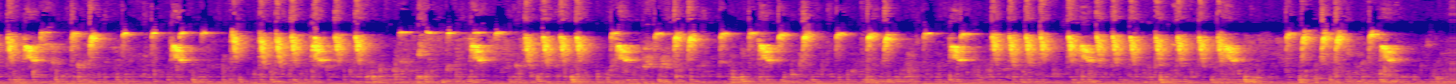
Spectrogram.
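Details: Cucak kinoi pouring out a sustained, busy twitter of high, piercing chirps, almost continuous over eleven seconds with only short breaks, over a soft steady hum.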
